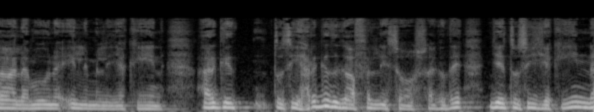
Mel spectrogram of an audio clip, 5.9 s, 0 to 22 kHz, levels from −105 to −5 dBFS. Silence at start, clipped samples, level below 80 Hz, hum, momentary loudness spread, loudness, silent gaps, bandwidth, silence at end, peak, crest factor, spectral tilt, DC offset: 0 s; under 0.1%; -70 dBFS; none; 9 LU; -37 LUFS; none; 11.5 kHz; 0 s; -20 dBFS; 16 dB; -7.5 dB/octave; under 0.1%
